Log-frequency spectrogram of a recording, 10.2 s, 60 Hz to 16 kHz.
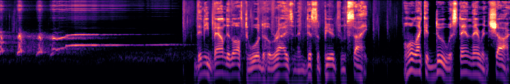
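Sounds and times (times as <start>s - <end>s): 
coyote yipping and howling: 0.0s - 3.0s
speech: 3.9s - 7.5s, 8.1s - 10.1s.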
